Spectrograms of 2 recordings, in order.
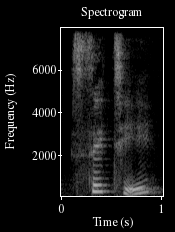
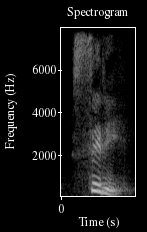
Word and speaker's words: city: better better look again we don't say city we say city city that's a big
